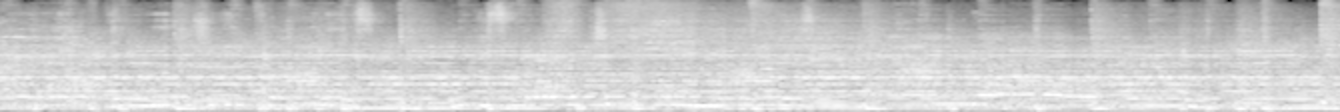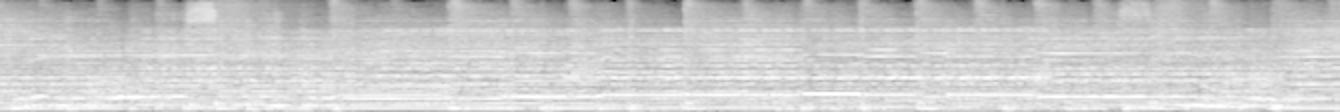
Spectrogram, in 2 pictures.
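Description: Live rock band playing loud and steady: guitars with a singing voice.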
